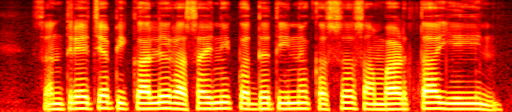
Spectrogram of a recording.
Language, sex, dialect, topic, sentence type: Marathi, male, Varhadi, agriculture, question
